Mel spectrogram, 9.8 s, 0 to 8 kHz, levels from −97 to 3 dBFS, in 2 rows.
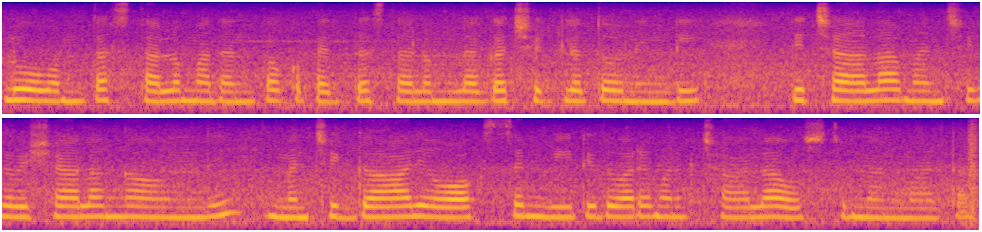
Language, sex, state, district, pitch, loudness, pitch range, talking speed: Telugu, female, Andhra Pradesh, Visakhapatnam, 245 Hz, -17 LUFS, 235-255 Hz, 125 wpm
